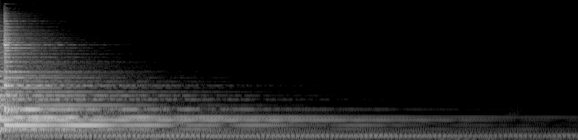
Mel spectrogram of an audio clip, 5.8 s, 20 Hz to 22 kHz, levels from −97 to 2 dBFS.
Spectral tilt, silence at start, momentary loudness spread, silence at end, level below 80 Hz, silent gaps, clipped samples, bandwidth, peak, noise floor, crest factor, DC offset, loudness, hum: -2 dB/octave; 0 s; 26 LU; 3 s; -68 dBFS; none; under 0.1%; 16.5 kHz; -6 dBFS; -63 dBFS; 26 dB; under 0.1%; -28 LUFS; none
